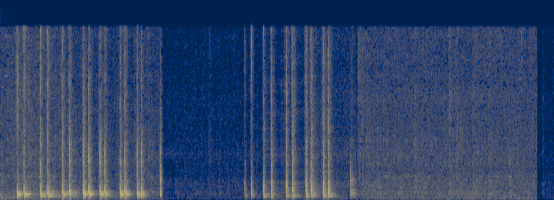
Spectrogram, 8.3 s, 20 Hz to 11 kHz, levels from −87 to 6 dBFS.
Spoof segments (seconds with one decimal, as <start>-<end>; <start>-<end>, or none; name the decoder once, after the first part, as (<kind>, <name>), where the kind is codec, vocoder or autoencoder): 4.0-4.6 (codec, SNAC)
